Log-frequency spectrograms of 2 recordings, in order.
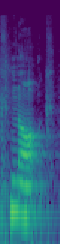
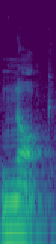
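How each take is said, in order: First: A 'k' sound is said before the 'n'. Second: No 'k' sound is said before the 'n'. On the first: The speaker calls it wrong. "I don't say knock" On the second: The speaker calls it right. "I say knock"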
